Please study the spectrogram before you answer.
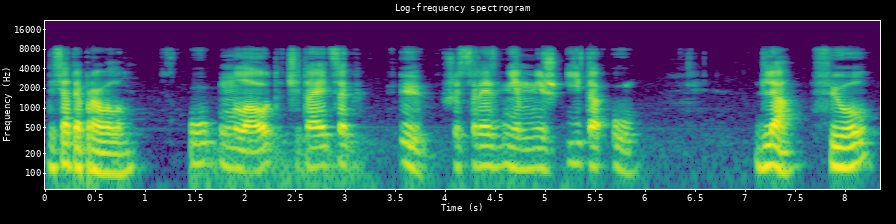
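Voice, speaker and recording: A man teaching pronunciation rules, talking slowly and deliberately, with a pause after each word and example. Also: medium pitch. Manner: slow and deliberate, pausing between words and examples. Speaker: language teacher. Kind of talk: instructional explanation of German pronunciation rules.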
